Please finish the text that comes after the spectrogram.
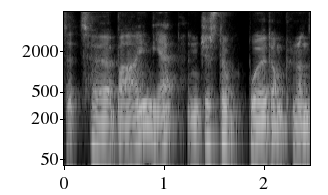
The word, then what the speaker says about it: turbine: It's a turbine, yep. And just a word on pronunciation, it's a hard I there, turbine rather than turbine.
